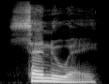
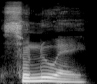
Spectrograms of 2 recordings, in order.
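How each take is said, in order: First: The first vowel sounds like 'eh'. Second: The first vowel sounds like 'uh'. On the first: The speaker calls it right. "It's Jun Senue" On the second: The speaker calls it wrong. "not Sunue"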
